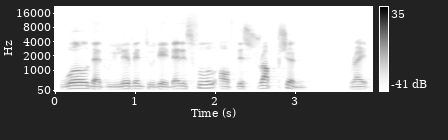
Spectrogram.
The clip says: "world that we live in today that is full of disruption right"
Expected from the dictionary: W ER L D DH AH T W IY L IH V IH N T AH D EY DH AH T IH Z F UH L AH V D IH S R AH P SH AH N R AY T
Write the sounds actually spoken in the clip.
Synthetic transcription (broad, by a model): W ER L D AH T W IY L IH V IH N T AH D EY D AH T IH S F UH L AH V D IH S R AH P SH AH N R AY T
